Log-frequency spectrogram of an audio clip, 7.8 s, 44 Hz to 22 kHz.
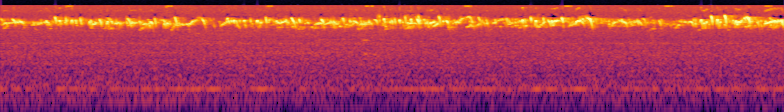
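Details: Thousands of Vaux's swifts on fall migration pour into a University of Oregon chimney to roost, Eugene, Oregon, played at 2.5x speed; unbroken shrill chattering of a huge flock, faint low drone behind.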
